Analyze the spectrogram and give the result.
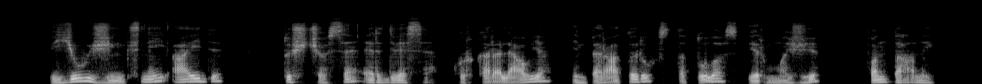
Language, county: Lithuanian, Kaunas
